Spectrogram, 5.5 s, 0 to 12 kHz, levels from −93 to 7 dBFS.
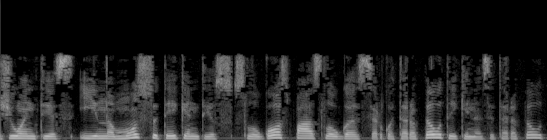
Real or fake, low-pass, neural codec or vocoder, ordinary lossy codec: real; 7.2 kHz; none; MP3, 32 kbps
